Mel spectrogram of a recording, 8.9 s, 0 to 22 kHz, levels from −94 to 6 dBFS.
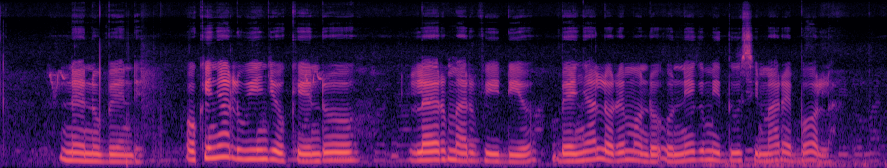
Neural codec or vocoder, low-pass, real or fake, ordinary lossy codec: none; none; real; none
